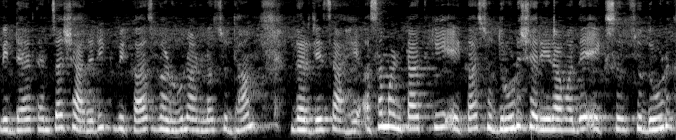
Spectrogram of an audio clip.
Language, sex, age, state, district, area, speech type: Marathi, female, 30-45, Maharashtra, Satara, urban, spontaneous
